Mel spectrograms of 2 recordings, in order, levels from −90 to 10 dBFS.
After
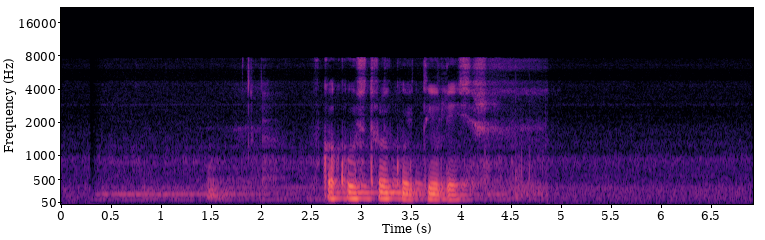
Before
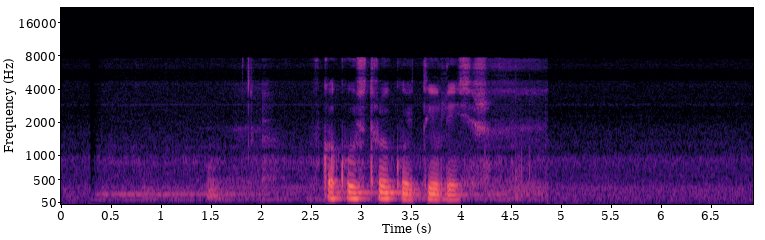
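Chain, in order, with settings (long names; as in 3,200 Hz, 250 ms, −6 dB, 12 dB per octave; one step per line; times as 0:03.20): slap from a distant wall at 22 metres, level −13 dB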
